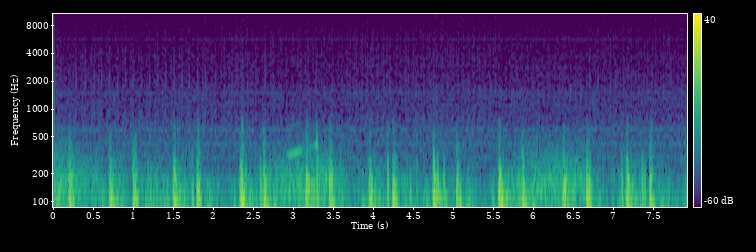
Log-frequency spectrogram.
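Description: Regular low thumping heartbeat at about 75 beats a minute, with a faint hum behind it.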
